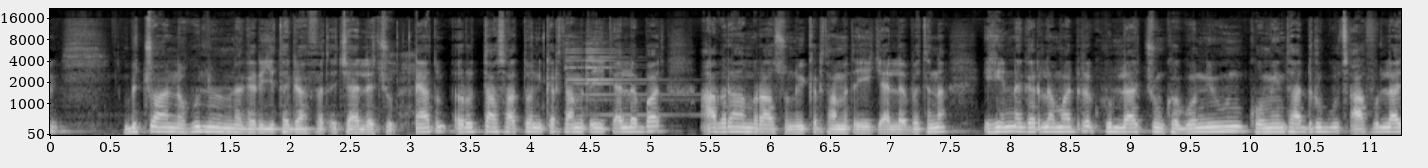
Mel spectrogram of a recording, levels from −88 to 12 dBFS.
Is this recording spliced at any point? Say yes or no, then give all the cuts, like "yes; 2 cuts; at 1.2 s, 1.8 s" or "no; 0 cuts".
yes; 1 cut; at 3.0 s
